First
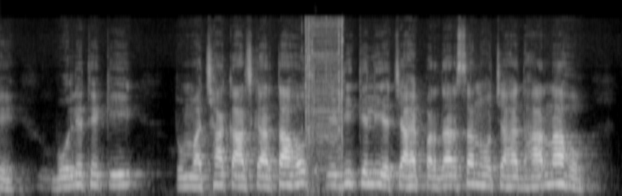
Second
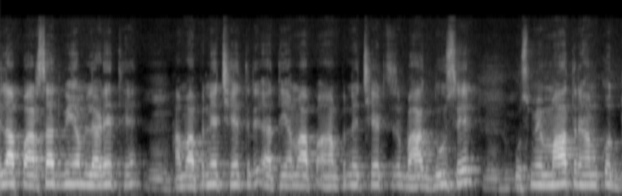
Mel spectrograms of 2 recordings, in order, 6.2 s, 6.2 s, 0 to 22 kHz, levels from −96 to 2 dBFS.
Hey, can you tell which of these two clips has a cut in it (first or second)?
first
